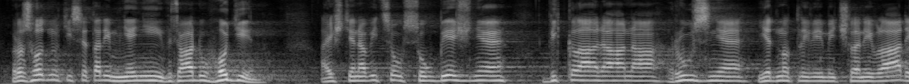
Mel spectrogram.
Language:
Czech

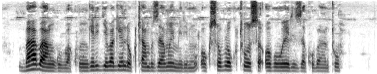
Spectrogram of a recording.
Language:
Ganda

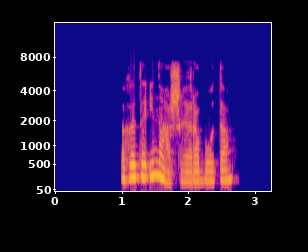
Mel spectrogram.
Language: Belarusian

